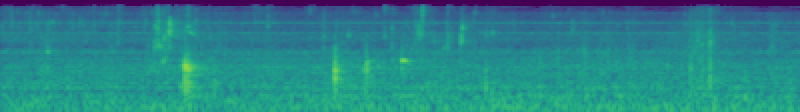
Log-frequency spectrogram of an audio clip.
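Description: Liquid cream poured from a carton into tomato sauce simmering in a frying pan: a few faint, separate plops and drips over a low, steady background.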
